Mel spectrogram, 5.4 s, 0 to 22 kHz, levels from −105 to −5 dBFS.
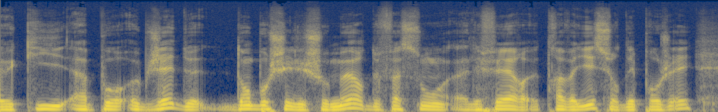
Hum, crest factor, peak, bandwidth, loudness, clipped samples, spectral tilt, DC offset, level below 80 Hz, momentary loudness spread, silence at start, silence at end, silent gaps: none; 14 dB; -2 dBFS; 14.5 kHz; -16 LUFS; under 0.1%; -7 dB/octave; under 0.1%; -34 dBFS; 4 LU; 0 s; 0 s; none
